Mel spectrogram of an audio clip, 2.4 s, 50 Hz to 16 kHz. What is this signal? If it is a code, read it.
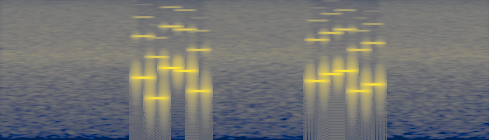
Five-tone selective call (ZVEI), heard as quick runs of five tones, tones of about 70 ms. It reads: 82204 79046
